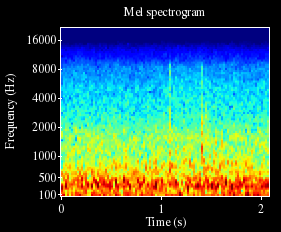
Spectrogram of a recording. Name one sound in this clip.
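Water from a waterfall rushes steadily.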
